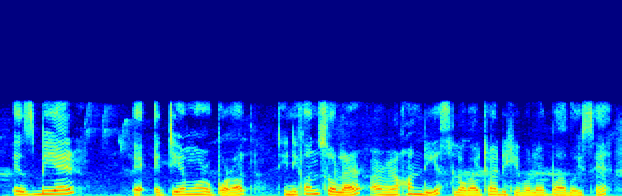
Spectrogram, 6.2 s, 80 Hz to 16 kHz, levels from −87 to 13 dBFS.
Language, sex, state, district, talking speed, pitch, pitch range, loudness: Assamese, female, Assam, Kamrup Metropolitan, 155 wpm, 235 Hz, 200-255 Hz, -16 LUFS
